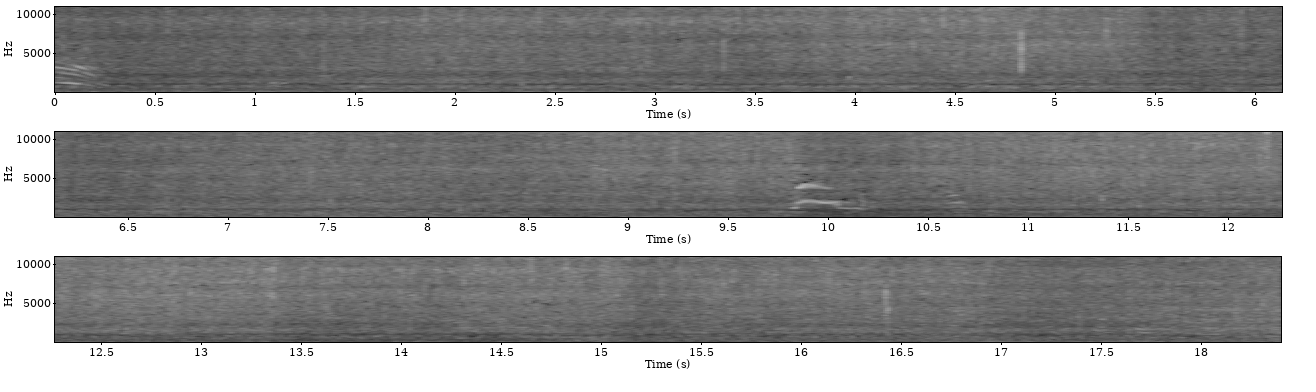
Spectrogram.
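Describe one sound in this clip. Fountain jets spray and splash steadily onto wet pavement outdoors.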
